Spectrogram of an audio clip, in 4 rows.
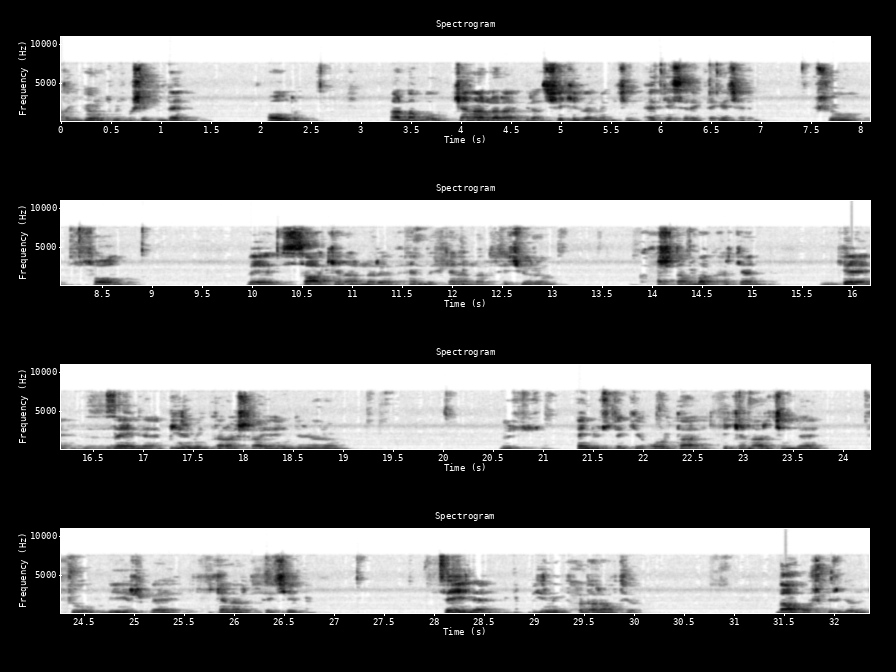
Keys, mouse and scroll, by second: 5.9 click, 6.5 click, 8.2 click, 8.9-10.3 middle drag, 11.5 shift+click, 12.6 middle click, 13.3-13.8 scroll down 3, 13.8 shift+middle click, 14.6-15.3 scroll up 2, 15.8 g, 20.0-21.1 middle drag, 21.7 shift+middle click, 22.9 click, 24.2 click, 26.3 shift+click, 27.2 middle click, 28.7 s, 31.2-31.7 scroll down 3, 32.0 middle click.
